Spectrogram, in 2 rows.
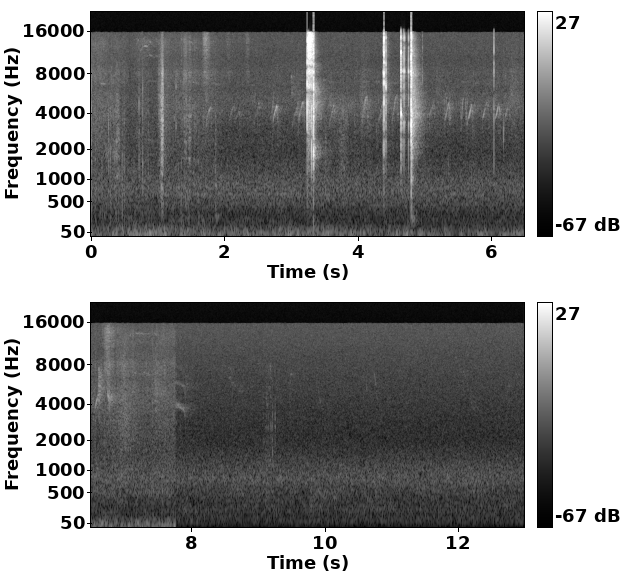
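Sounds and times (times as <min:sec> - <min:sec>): birds chirping faintly: 0:00.0 - 0:13.0
drinks can popping open: 0:03.2 - 0:03.6, 0:04.4 - 0:05.1.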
